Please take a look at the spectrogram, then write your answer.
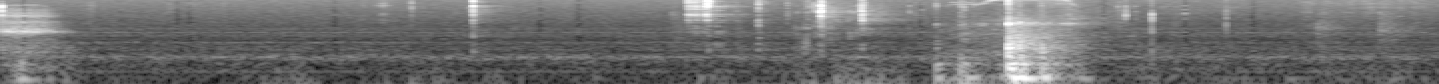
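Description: Scissors snip through yarn while finishing a crochet friendship bracelet: one crisp, close cut after a few seconds of quiet handling and faint rustles, with no voice.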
